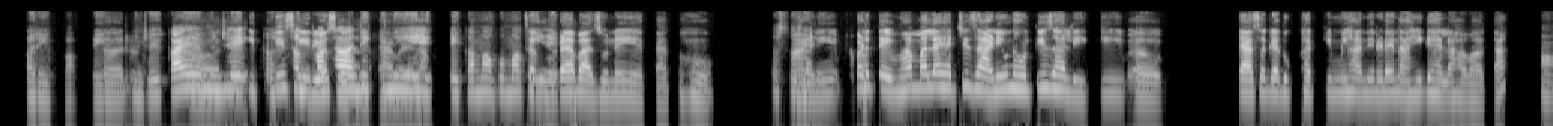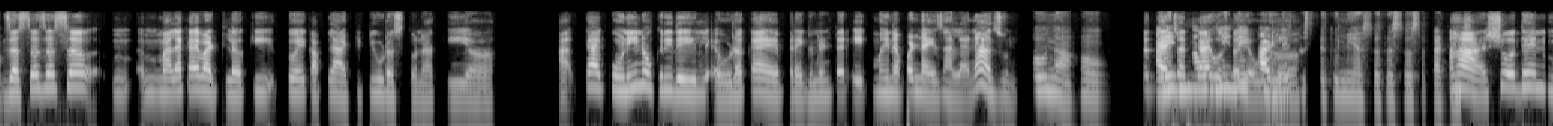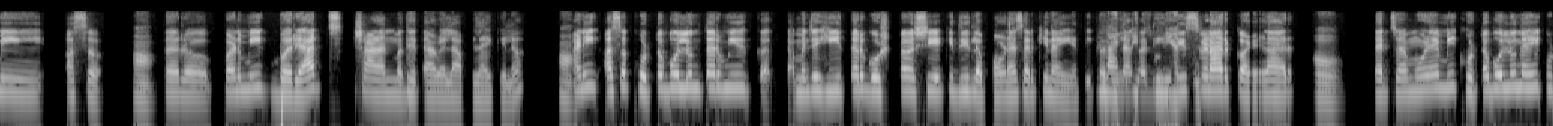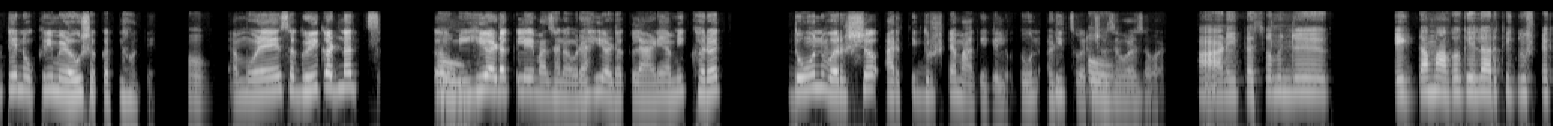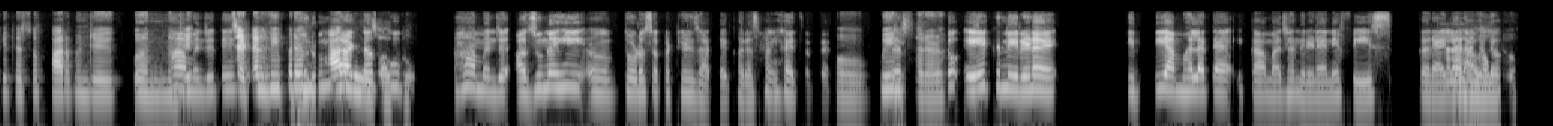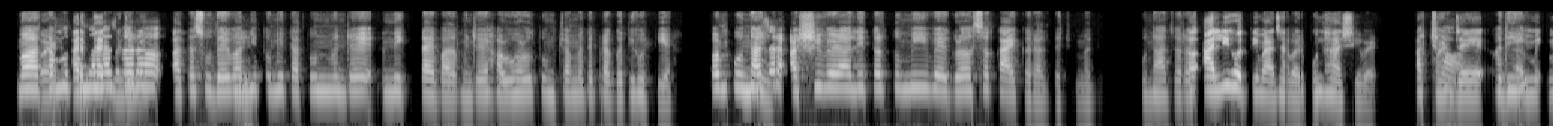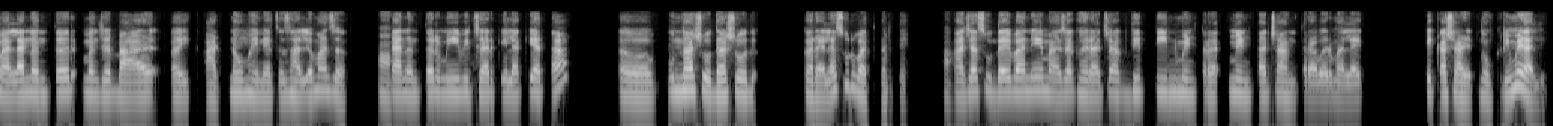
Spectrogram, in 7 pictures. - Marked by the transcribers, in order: background speech; tapping; in English: "ॲटिट्यूड"; unintelligible speech; other background noise; laughing while speaking: "खरं सांगायचं तर"
- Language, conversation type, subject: Marathi, podcast, एखाद्या निर्णयाबद्दल पश्चात्ताप वाटत असेल, तर पुढे तुम्ही काय कराल?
